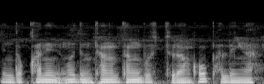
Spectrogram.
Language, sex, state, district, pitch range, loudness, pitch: Garo, male, Meghalaya, South Garo Hills, 100-110 Hz, -15 LUFS, 105 Hz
